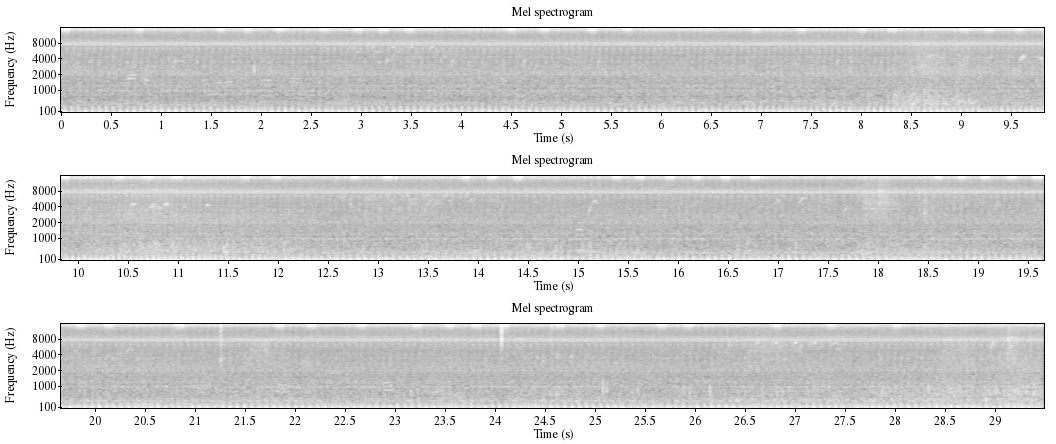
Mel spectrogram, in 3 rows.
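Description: Caterpillar 120H motor grader's diesel engine running steadily with a low, even hum as the machine works along the road, levelling loose red stone with its blade.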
